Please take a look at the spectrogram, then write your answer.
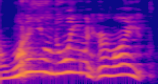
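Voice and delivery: loud, high-pitched mock outrage; mock scolding. Vlogger jokingly scolds anyone not following her on Twitter, mock outrage. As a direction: shout it as a playful telling-off.

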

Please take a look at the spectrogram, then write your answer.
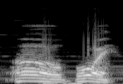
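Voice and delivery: ordinary talk

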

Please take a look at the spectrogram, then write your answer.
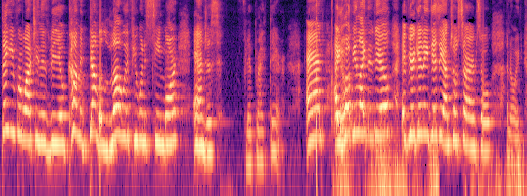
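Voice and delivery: high, loud, fast YouTuber sign-off; vlog outro. Acted. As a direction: pump up the viewers to like and subscribe.

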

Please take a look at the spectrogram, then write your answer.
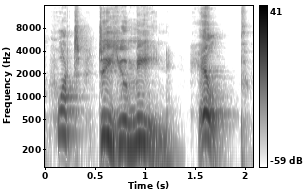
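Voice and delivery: high, tight, indignant question; constricted voice. A narrator's reading. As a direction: challenge the offer through a tight throat. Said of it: "in a constricted voice".

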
